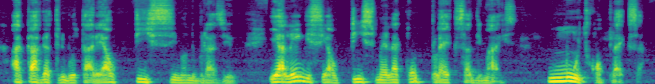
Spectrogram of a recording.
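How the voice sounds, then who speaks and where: With vocal fry and a dark, mellow tone, a man talks fairly slowly at a fairly low pitch and with lively intonation, in a dry, close sound with no echo. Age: 60s. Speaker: businessman. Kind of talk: podcast interview.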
